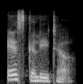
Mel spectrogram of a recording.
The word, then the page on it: escalator: Indian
